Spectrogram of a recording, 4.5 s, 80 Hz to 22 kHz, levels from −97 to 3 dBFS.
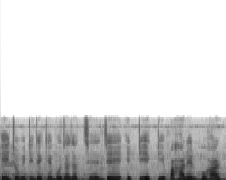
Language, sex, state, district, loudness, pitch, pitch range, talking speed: Bengali, male, Tripura, West Tripura, -14 LUFS, 235 Hz, 220-255 Hz, 130 wpm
